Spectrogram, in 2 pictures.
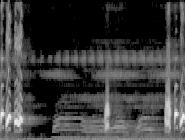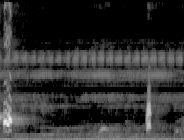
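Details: Sooty-headed bulbul recorded for use as a trapping lure and a tutor recording for other songbirds. Bubbly slurred phrases open and recur midway, with lone sharp chips between them over a faint low hum.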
